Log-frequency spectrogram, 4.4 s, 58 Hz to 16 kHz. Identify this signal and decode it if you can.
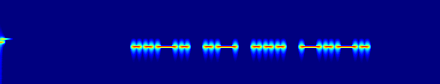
Morse code, heard as a keyed tone, about 20 wpm, 700 Hz. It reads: FASC
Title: Build A Word - 4 Letters At A Time - 11-Letter Words - 20wpm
